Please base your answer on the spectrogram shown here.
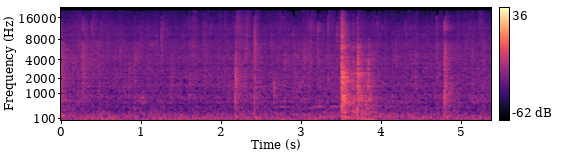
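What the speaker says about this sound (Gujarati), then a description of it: "એ ફ્રાય થાય છે ત્યાં સુધીમાં આપણે બીજા ગેસ ઉપર વઘાર મૂકી દઈએ." Vegetables frying in oil for Gujarati undhiyu: a continuous crackling sizzle with scattered louder pops and spits, close and unaccompanied by speech.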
